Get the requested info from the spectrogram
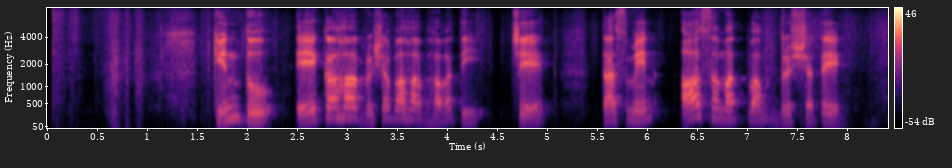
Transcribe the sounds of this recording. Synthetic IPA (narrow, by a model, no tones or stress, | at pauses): kint̪u | eːkɐɦɐ̆ʋɾuʂɐbɐɦɐbʱɐʋɐt̪i | t͡ʃeːt̪ː | ɐsmin | ɐsɐmɐt̪ʋɐmd̪ɾuʃjɐt̪eː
